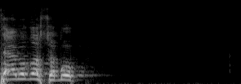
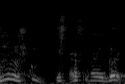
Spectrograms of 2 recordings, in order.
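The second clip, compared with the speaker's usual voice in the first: soft, disgusted sniffing complaint; quiet disgusted voice; 2 semitones lower, 17 dB quieter than usual. Retold or imitated. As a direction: murmur it, put off by a bad smell. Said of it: "And I say".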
